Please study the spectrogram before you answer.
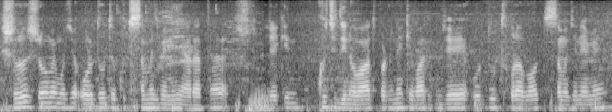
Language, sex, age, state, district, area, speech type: Urdu, male, 18-30, Bihar, Supaul, rural, spontaneous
